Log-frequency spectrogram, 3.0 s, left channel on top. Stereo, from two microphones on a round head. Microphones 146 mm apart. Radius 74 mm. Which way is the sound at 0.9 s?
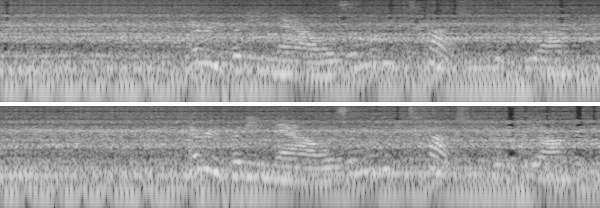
50° right (ahead or behind).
